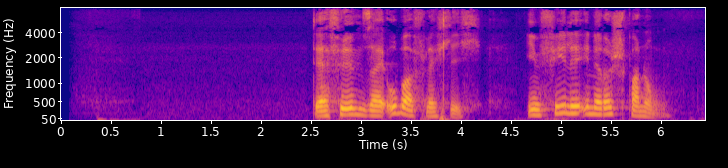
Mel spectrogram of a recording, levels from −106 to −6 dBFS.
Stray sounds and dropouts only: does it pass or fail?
pass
